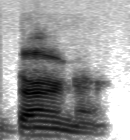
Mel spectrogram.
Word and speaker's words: Boerner: he's well qualified his name is Eric John burner it's spelled b-o-e-r-n-e-r so if you're going to search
